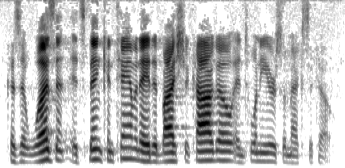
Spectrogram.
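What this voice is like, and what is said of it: Southern American accent. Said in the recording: “if y'all think my accent is bad now ... it was still super Southern”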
